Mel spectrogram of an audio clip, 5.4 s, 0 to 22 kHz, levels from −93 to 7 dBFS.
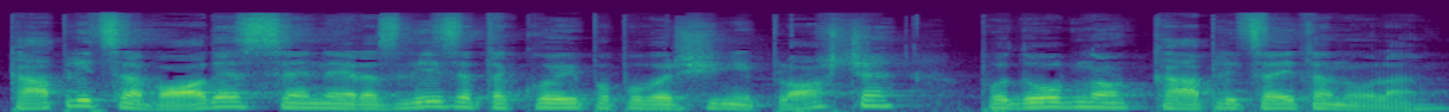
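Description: From start to end, the speech carries plainly audible coding damage, likely Vorbis compression. Nothing is present above 14.1 kHz, and the treble that remains has been quantised so coarsely that its fine detail is replaced by noise of similar energy. The result sounds hissy and grainy, with roughened tones and blurred attacks. The amount of damage points to a low-rate encode, roughly in the region of 35 kbps.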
